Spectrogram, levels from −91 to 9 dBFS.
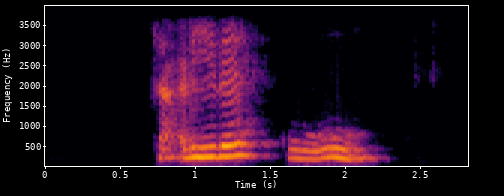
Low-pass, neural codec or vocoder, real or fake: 3.6 kHz; vocoder, 22.05 kHz, 80 mel bands, WaveNeXt; fake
